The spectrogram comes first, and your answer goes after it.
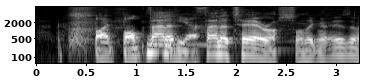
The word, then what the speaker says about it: Thanateros: Thanateros, I think that is, isn't it? Thanateros. Pronunciation, yeah.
